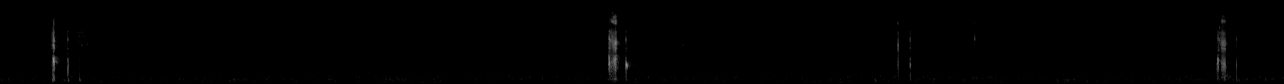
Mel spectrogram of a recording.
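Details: Baby before sleep with brief, sharp hiccup sounds every few seconds, about four in 13 seconds, in a quiet room: hiccups.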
